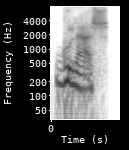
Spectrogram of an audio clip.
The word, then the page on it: goulash: Indian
